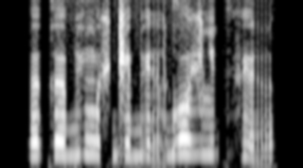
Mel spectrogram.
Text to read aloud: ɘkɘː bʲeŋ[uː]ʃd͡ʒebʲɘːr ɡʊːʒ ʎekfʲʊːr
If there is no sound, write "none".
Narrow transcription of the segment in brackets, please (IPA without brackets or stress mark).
ʊː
